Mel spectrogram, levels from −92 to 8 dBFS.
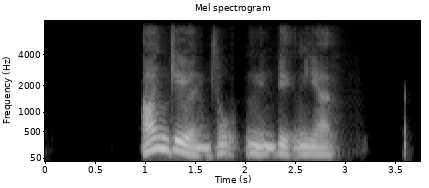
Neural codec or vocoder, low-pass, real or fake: codec, 16 kHz, 0.5 kbps, FreqCodec, larger model; 7.2 kHz; fake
